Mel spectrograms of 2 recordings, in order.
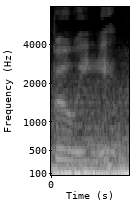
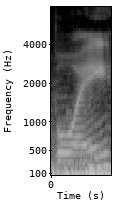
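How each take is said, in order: First: The word does not sound like boy. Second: The word sounds just like boy. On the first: "I've only ever pronounced it buoy" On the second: "pronounced it boy"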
